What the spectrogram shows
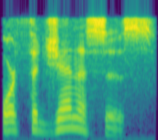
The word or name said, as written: orthogenesis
